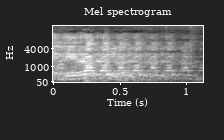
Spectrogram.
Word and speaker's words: ہرقل: ہیں بچپن سے یا ہرکل پڑھتے ہیں، اسے کہتے ہیں غلط العام، زبان پہ چڑھ جاتا ہے۔ اصل میں عربی لفظ ہے، یعنی کہ عربی میں اس کا تلفظ ہے ہرقل۔ تلفظ کیا ہے؟ ہرقل۔ آپ صلی اللہ تعالیٰ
